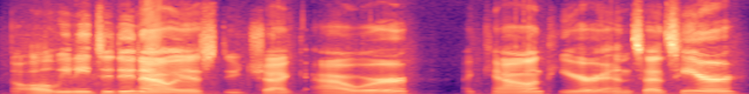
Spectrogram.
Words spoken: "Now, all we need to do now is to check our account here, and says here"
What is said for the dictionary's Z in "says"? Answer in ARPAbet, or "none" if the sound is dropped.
S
